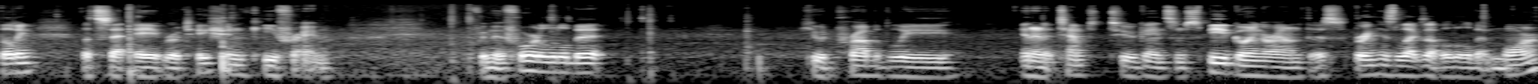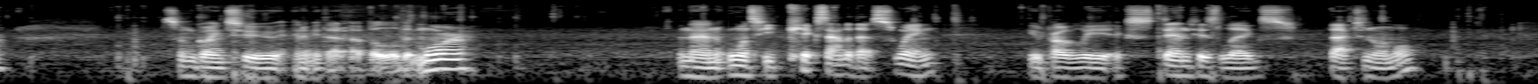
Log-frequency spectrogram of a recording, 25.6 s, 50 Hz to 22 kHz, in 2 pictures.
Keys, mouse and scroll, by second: 3.7 space, 4.6 space, 6.7 click, 13.0 click, 14.0 middle click, 14.6 r, 16.6 i, 20.4 space, 21.4 alt+space, 21.6 middle click, 22.4 alt+r, 23.9 space, 24.1 space, 25.0 alt+r.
